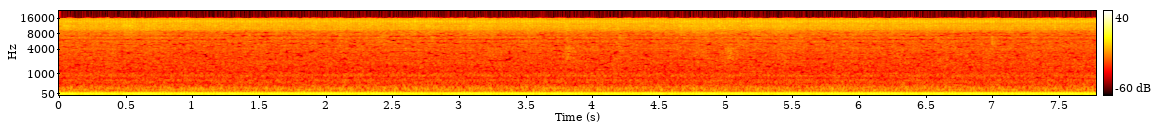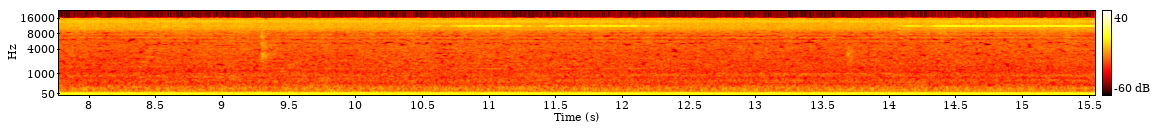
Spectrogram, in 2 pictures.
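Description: Steady low rumble and drone of a KA Prameks diesel railcar moving, heard from inside the carriage.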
